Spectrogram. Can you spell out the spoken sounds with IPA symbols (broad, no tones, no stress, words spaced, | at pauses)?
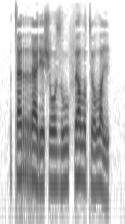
tæ ræɾʲɛːʃoːzuː felˠuty lˠi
